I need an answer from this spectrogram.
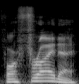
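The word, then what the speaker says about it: Vorfreude: For Freude. – For Freude. Nice pronunciation. Well done.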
